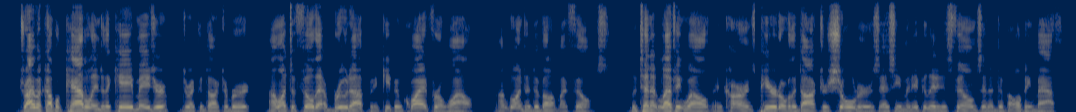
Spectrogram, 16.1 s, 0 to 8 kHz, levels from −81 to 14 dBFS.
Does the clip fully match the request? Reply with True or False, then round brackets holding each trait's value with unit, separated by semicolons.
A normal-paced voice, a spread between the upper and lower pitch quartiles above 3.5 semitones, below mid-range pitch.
True (185 wpm; 4.0 semitones; 120 Hz)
